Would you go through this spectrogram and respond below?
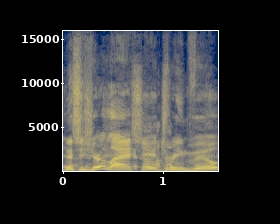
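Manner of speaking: high, laughing, mock-menacing tone.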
